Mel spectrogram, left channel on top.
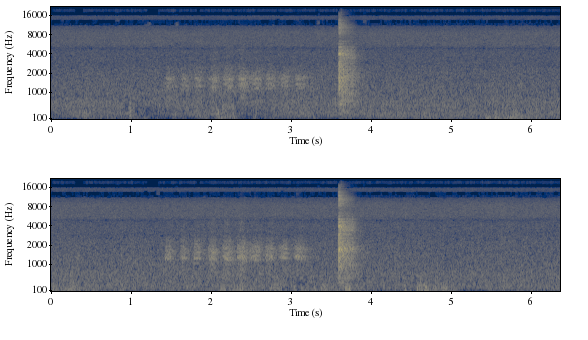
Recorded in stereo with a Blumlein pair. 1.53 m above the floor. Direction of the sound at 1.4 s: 55° right.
